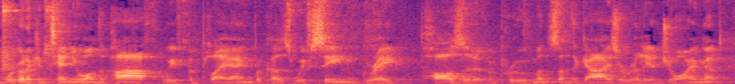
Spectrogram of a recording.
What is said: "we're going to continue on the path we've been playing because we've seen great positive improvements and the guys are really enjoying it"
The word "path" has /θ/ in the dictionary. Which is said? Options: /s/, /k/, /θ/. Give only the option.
/θ/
